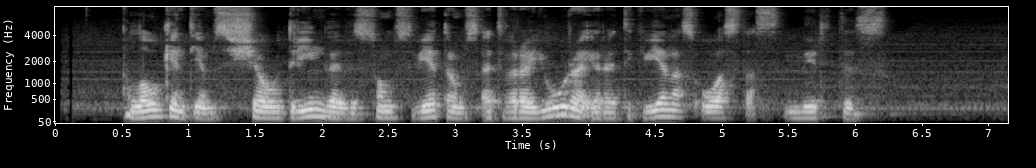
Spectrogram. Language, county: Lithuanian, Vilnius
